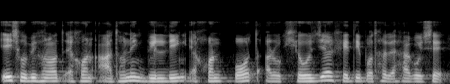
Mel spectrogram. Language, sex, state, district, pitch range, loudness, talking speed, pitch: Assamese, male, Assam, Kamrup Metropolitan, 140-155 Hz, -18 LUFS, 175 wpm, 150 Hz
